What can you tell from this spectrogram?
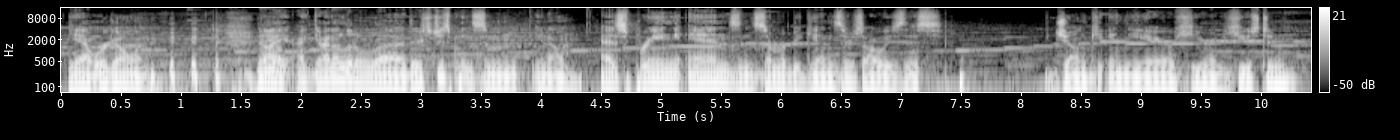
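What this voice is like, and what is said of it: Raspy, deep sick voice. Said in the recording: “a little sick today ... it's messing with my voice. I now have this raspy, deep Darth Vader type of voice going on right now.”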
